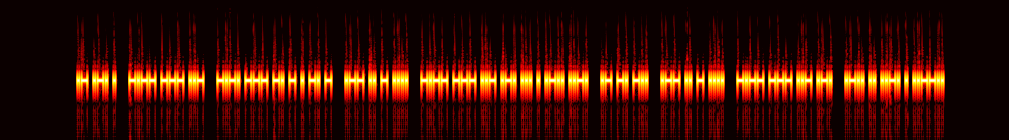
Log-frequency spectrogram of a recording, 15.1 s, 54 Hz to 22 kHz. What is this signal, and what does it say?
Morse code, heard as a keyed tone, about 37 wpm, 700 Hz. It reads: ARE YOU CONTENT WITH YOURSELF AND WITH YOUR LIFE?
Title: Sentences from Top 1000 Words - Review Part 6 - 40wpm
